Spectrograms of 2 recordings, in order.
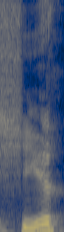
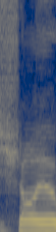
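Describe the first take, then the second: First: The word ends in an ear sound with R. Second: The word rhymes with fire. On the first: "We don't even say sheer. Like we don't really pronounce the R at all" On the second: "we do not say shire"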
